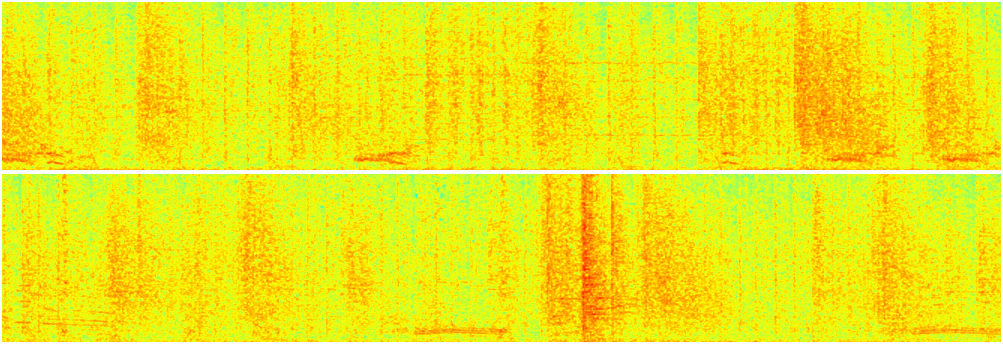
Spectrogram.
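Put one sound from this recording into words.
Explosions boom repeatedly.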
